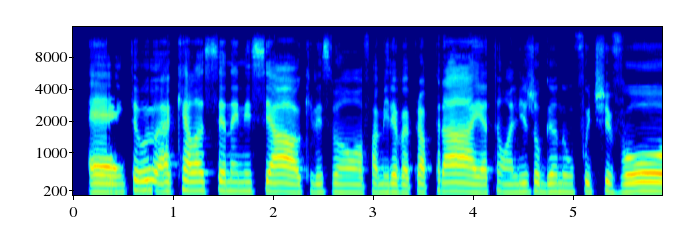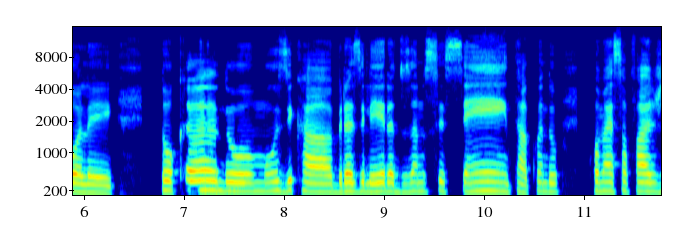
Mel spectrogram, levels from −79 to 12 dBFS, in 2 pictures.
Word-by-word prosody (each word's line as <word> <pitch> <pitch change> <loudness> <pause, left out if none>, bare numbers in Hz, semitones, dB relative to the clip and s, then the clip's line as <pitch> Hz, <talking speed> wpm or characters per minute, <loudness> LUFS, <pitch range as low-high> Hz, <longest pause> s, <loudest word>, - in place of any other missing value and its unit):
é, 175 0 +5
então 200 +4 -3
aquela 195 +2 +1
cena 195 0 -3
inicial 180 -2 +1
que 165 - -19
eles 170 0 -7
vão, 170 -2 -4
a 160 - -6
família 170 +1 -4
vai 160 -1 -2
para 175 +2 -3
a - - -1
praia, 185 -5 +2
estão 170 +2 -8
ali 170 +2 -5
jogando 180 0 -4
um 170 - -9
futevôlei 175 -2 +2 0.4
tocando 200 -2 +3
música 185 -1 0
brasileira 185 +1 +1
dos 170 +1 -9
anos 185 -2 -6
60, 185 -2 -2
quando 180 +1 -6 0.3
começa 190 -1 -2
a - - -22
fa 185 +1 +2
185 Hz, 150 wpm, -25 LUFS, 175-190 Hz, 0.4 s, é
